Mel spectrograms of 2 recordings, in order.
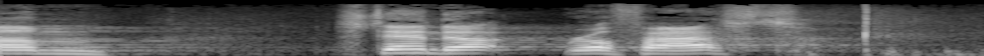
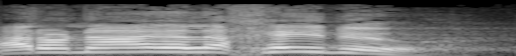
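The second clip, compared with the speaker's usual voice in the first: loud, high, passionate call-out. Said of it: "we're gonna say this loudly".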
